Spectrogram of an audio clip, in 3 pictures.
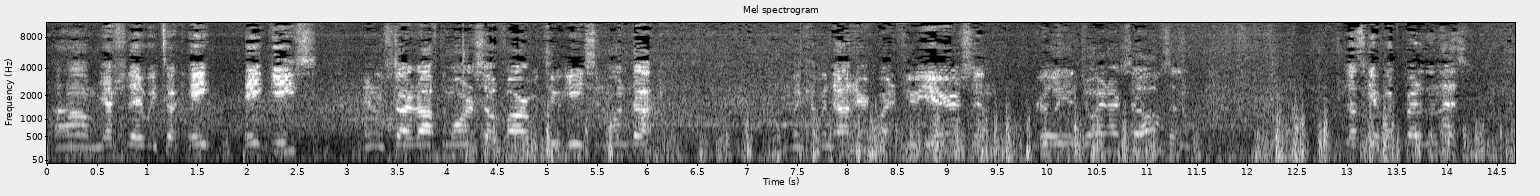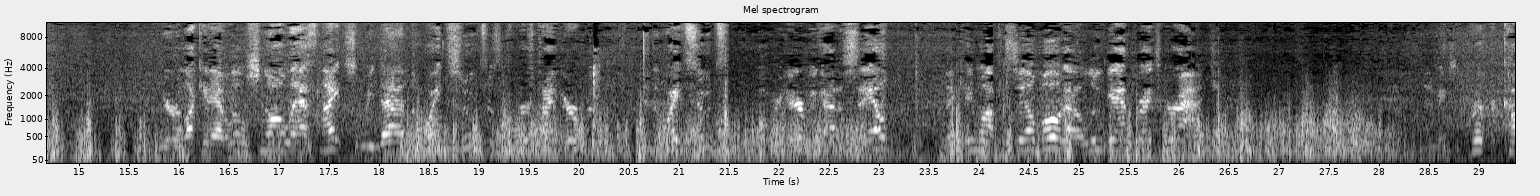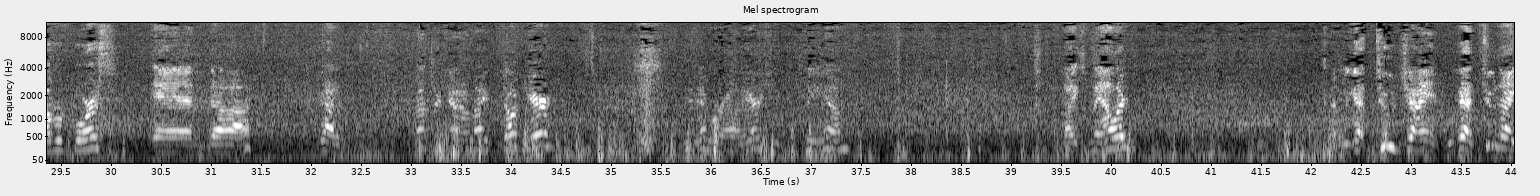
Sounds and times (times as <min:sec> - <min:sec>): Speech: 0:00.0 - 0:06.2, 0:07.4 - 0:11.5, 0:13.0 - 0:14.2, 0:15.8 - 0:23.1, 0:23.7 - 0:26.4, 0:28.4 - 0:31.5, 0:32.1 - 0:32.4, 0:33.0 - 0:34.4, 0:35.8 - 0:37.4, 0:39.5 - 0:40.3, 0:42.1 - 0:44.0.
